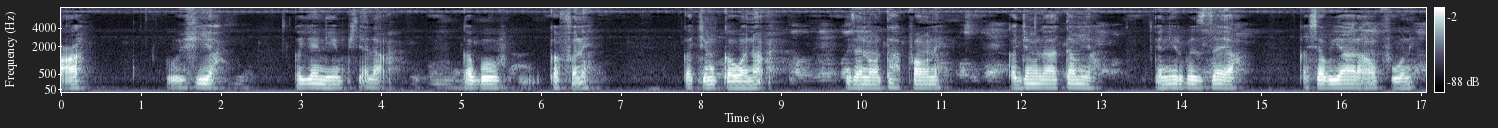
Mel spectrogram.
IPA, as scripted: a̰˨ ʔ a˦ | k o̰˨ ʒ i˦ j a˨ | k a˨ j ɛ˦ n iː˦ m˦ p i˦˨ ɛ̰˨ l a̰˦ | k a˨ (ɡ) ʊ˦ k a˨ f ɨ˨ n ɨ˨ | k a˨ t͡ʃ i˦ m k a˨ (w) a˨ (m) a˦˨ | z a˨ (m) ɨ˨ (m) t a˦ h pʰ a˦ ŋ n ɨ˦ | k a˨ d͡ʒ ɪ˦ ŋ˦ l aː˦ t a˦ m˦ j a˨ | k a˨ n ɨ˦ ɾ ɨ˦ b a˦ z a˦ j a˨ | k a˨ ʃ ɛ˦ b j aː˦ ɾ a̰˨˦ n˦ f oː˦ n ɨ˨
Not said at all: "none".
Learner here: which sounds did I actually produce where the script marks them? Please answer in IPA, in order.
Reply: ɡ͡b, w, n, n, ŋ

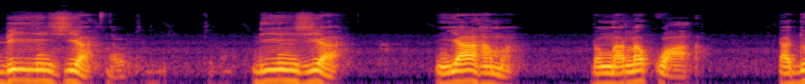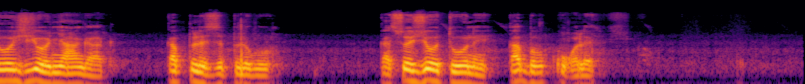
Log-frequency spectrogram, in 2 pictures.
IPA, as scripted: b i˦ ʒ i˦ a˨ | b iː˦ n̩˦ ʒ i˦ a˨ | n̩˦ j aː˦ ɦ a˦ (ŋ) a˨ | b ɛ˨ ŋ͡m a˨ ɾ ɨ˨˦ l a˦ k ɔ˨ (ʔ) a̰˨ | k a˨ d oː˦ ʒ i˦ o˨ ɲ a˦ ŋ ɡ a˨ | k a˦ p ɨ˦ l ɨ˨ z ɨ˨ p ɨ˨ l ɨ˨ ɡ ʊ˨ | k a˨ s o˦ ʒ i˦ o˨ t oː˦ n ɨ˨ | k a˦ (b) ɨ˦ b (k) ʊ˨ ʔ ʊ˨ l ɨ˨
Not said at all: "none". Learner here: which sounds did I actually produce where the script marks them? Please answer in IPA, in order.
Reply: m, ʔ, ɡ͡b, k

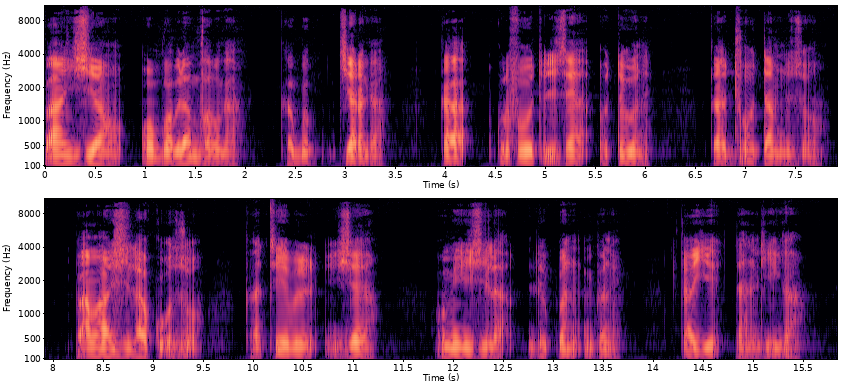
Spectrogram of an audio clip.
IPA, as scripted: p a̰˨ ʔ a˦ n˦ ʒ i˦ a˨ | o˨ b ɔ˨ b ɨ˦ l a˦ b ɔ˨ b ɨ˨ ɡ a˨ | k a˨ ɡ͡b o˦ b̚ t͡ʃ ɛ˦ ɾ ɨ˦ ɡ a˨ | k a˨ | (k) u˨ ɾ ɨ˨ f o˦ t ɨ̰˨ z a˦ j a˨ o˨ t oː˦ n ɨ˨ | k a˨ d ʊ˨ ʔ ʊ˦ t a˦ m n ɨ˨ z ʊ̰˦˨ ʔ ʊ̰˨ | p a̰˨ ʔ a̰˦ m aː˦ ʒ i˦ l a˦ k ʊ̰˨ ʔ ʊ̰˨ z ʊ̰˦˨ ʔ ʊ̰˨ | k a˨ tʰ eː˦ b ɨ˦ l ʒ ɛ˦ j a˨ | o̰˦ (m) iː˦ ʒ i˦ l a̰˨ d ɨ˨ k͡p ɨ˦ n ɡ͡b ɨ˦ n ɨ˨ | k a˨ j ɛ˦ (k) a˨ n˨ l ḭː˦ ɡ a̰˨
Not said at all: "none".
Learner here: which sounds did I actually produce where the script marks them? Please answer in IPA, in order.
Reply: k, m, t

